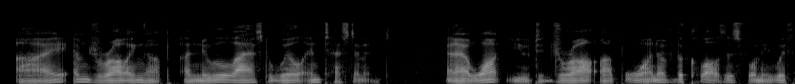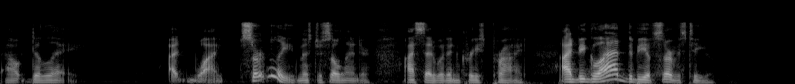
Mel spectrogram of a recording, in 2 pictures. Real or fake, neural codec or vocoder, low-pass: fake; codec, 44.1 kHz, 7.8 kbps, DAC; 7.2 kHz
